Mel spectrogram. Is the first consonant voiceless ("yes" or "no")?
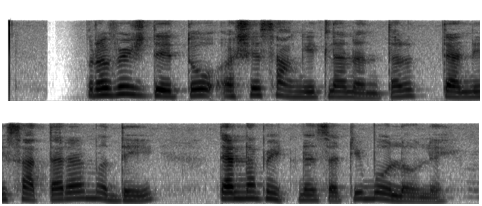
yes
